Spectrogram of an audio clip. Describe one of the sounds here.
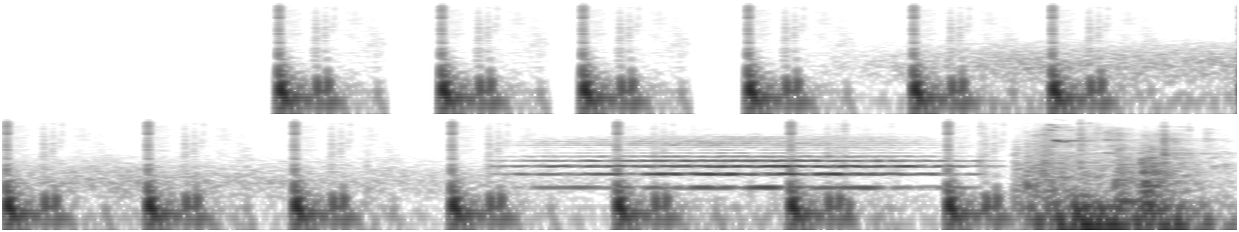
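Footsteps thud on stone at a steady walking pace.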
